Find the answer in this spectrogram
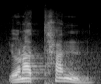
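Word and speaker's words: יהונתן: 승리하는 그런 장면이 나옵니다 요나단 요나탄 요나 예탄음 예호 나탄 이런 발음을 합니다 이것은 여호와께서 주셨다 이런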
